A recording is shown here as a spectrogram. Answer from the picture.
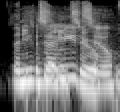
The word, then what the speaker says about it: Zenitsu: Like, the one that I think of the most is, I'm going to butcher his name, Zenitsu? – Zenitsu.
